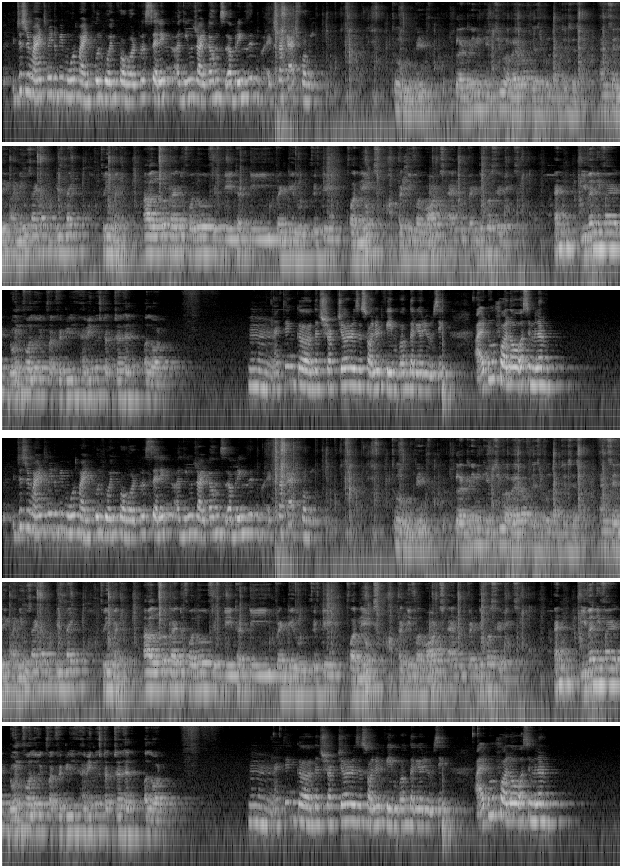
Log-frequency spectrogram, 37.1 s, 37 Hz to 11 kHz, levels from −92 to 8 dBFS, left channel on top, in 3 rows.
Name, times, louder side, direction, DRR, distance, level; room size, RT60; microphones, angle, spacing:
voice 1, 0.2-6.3 20.4-20.5 29.6-33.6 34.2-35.6, left 2 dB, 70° left, 8 dB, 1.1 m, -25 dB
Chewing mastication, 5.1-24.6, right 3 dB, 30° right, 2.4 m, -41 dB
voice 2, 7.8-14.0 14.3-19.9 20.2-22.7 23.4-28.0 28.5-28.6, equal, 60° right, -2 dB, 4.1 m, -29 dB
21.0 x 19.0 x 3.3 m, 1.2 s
head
